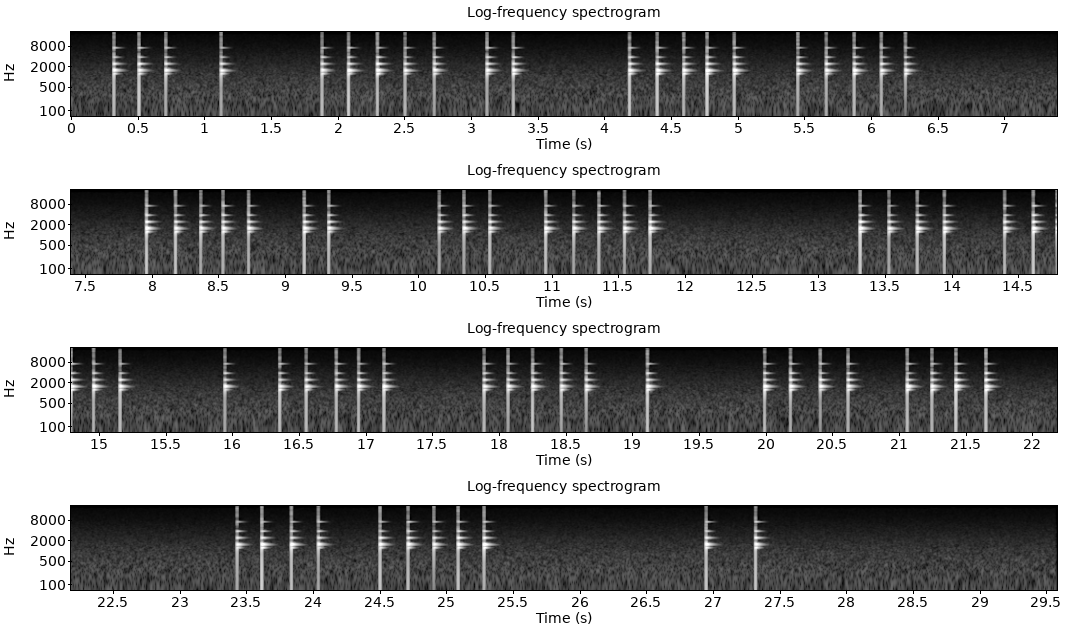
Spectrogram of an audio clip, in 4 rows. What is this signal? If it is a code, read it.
Tap code, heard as taps on glass, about 5 knocks a second. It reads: LWZ WP UEVT U A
